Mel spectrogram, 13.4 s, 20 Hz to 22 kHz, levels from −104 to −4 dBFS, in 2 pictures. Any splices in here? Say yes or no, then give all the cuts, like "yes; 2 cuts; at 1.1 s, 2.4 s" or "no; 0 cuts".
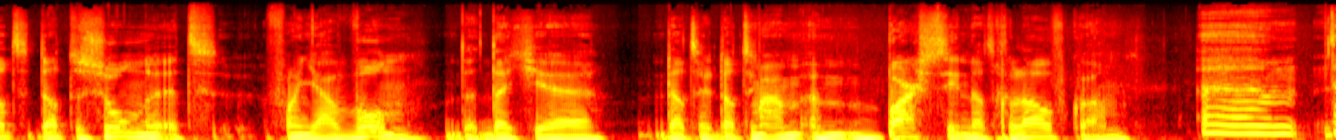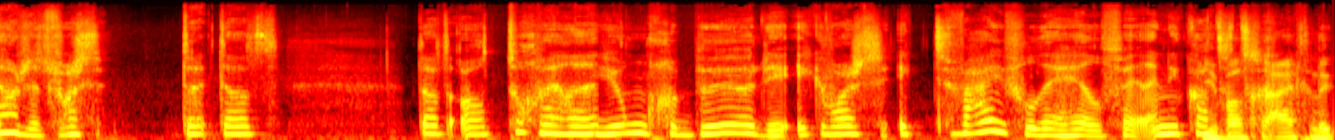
yes; 5 cuts; at 3.1 s, 3.8 s, 5.8 s, 7.8 s, 9.6 s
